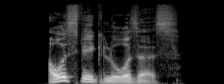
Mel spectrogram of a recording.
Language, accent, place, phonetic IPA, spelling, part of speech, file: German, Germany, Berlin, [ˈaʊ̯sveːkˌloːzəs], auswegloses, adjective, De-auswegloses.ogg
- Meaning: strong/mixed nominative/accusative neuter singular of ausweglos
